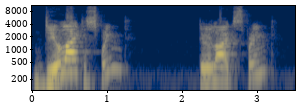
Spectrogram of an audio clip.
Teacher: خب دوستان همونطور که دقت کردید وقتی که سوالمون با دو و داز شروع میشه سوالمون yes/no question هست و ما rising intonation داریم اونجا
